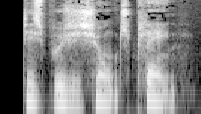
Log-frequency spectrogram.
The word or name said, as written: dispositionsplan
